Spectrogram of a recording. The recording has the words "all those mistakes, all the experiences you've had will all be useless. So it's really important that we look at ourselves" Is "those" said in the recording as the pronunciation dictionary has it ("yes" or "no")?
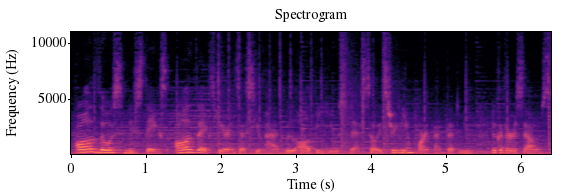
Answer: no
